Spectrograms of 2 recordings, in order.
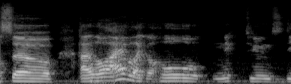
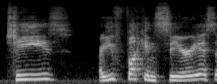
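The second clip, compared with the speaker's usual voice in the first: mock coworker scorn; 8 semitones higher, 4 dB louder, slower than usual. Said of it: "everyone looked at me like".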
